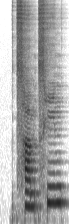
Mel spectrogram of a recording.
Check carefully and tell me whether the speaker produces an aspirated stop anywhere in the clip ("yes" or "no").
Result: yes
